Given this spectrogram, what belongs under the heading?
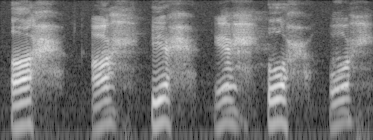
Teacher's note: ہماری آواز گلے کے درمیان سے نکل رہی ہے، عین کی بھی اور ہا کی بھی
